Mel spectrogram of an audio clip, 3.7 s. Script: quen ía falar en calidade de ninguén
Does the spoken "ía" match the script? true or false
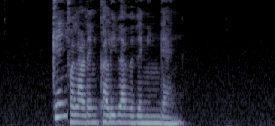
false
